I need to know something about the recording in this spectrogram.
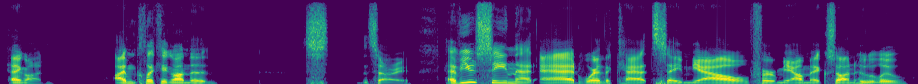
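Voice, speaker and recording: A man's voice: mid-range voice, lively intonation, slow pace, sharp tone, smooth, no room sound. A man co-hosting a podcast in casual chat, rambling, joking and cutting himself off mid-sentence. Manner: rambling, self-interrupting, joking. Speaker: podcast co-host.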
